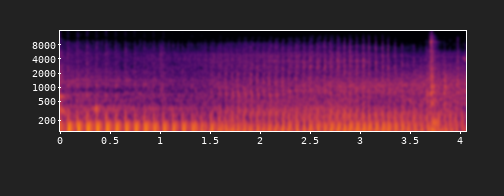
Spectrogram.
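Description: Motorcycle engine running under way, a fast even thumping that smooths into a steadier note after about a second and a half. A single sharp click near the end.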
